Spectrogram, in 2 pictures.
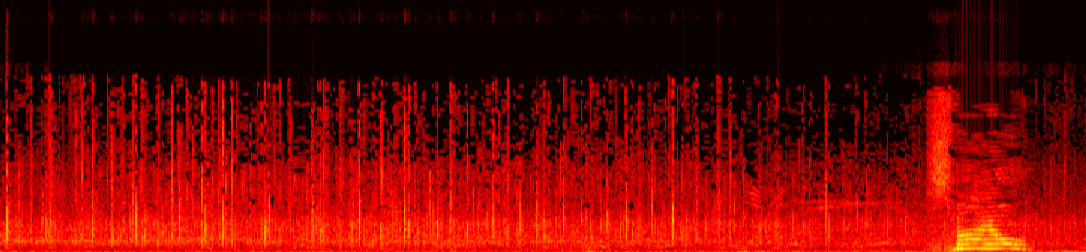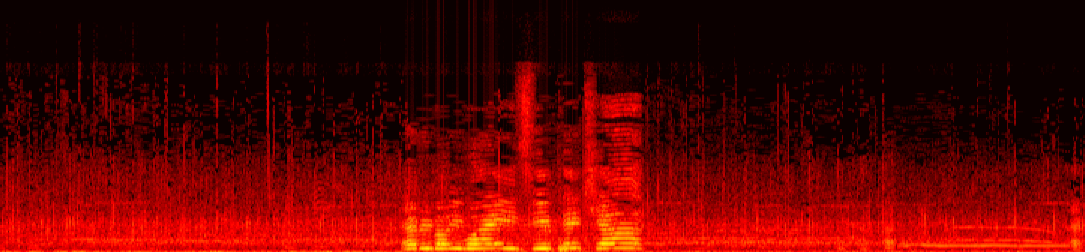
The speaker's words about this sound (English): Big cheer. Well done. Well done, fantastic.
